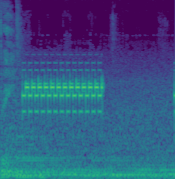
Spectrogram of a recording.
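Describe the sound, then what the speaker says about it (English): A telephone rings in the Batman Telltale game, two bursts of an electronic trilling bell separated by a short pause, over a low steady background hum. "I can't get the phone to stop ringing"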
